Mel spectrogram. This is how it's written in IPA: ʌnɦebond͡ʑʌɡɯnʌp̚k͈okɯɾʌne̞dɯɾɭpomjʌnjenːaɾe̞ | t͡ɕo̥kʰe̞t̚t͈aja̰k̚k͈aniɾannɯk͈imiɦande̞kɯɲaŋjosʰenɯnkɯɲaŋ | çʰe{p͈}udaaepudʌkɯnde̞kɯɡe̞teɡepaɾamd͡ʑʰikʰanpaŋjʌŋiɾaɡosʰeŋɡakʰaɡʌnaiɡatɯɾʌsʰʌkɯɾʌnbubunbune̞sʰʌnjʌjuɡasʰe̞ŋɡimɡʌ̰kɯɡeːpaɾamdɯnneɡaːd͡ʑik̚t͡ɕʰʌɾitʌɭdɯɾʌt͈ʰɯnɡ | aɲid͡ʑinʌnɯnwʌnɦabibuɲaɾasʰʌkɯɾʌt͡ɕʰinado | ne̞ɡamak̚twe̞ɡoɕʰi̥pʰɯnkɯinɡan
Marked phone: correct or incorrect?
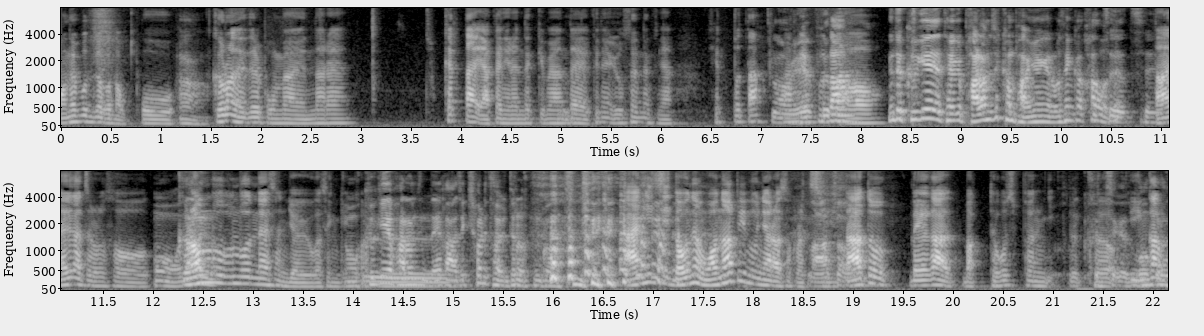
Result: correct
